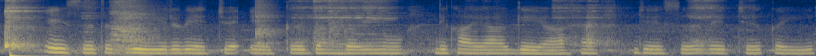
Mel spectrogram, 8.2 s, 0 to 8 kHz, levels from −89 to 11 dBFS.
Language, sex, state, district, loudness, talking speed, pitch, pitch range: Punjabi, female, Punjab, Kapurthala, -19 LUFS, 90 wpm, 180 Hz, 175-185 Hz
